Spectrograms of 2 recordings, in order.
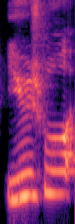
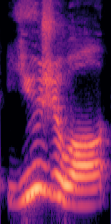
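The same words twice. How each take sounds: First: The word is said with two syllables. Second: The word is said with three syllables. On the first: "Usual as two syllables" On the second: "usual as three syllables"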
